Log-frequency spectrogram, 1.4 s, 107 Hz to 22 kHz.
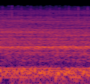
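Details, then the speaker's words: Eberspacher Airtronic D4R (AM2 new-generation) diesel heater running about 10 minutes after the lock fault was solved and software flashed, phone placed close to the fuel pump; quiet steady hum with faint even fan whir, no surging, popping or ticking, normal running. "the phone here close to the pump. I don't know if you can hear it, but this is how silent it is once it's working properly."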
